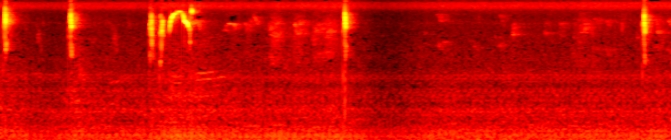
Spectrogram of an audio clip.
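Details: Blood-breasted flowerpecker, a recording used as tutor and lure audio, gives very high, sharp ticks and a brief twittered burst, spaced irregularly over several seconds, above a steady thin high whine.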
